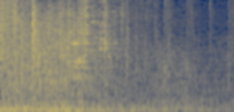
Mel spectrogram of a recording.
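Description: A fire-blasting Confringo spell explodes in a Harry Potter video game, a loud close burst with shattering crackle that decays into a fading rumble.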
